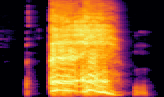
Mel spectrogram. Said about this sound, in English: Sorry, I tried muting me and somehow it didn't mute. Sorry for the cough.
